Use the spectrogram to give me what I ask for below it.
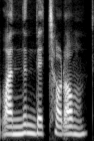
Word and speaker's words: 왔는데: ‘왔는데’는 처럼, 시옷 시옷 니은 부분이 니은 니은처럼 이어져요.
